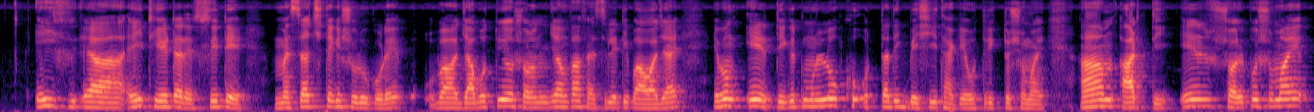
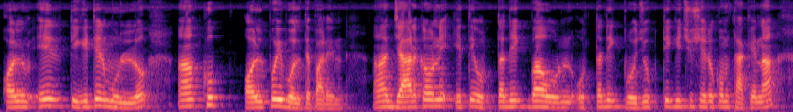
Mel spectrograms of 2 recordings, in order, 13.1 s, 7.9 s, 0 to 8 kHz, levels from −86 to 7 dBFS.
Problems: none marked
